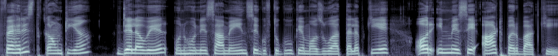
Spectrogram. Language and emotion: Urdu, neutral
